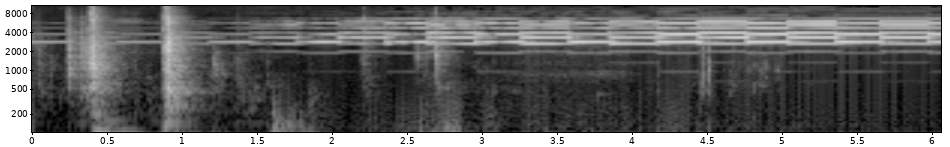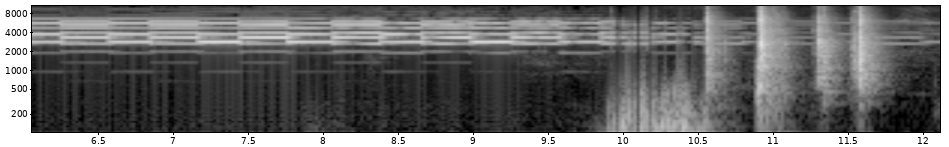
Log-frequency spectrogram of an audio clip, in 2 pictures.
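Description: Fire alarm ringing in a building corridor, heard through an opened door: a steady, high-pitched electronic tone that alternates between pitches and repeats throughout, with dull door thuds at the start and near the end.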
